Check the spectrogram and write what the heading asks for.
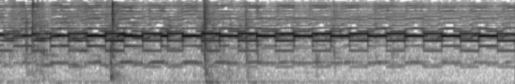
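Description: Railway level crossing warning alarm sounding while the barriers are down: a loud, steady two-tone warble, stepping quickly back and forth between a high note and a lower note. A couple of sharp knocks come in over it in the first few seconds.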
